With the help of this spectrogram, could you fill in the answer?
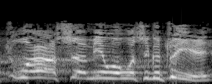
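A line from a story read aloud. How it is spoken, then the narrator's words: Hoarse shouting. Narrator (Chinese): 那么一喊几句，嗓子也哑了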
